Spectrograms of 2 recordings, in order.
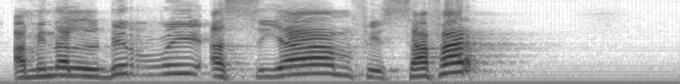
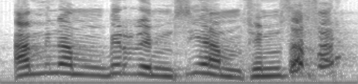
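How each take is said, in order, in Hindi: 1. इस आर्टिकल को l की आवाज़ से बोला जाता है। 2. इस आर्टिकल को m की आवाज़ से बोला जाता है। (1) "कुरैश की लुगत में यह जुमला यूं था" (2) "उसका लहजा यूं था"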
